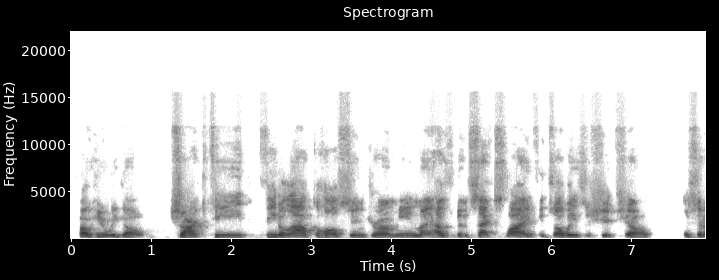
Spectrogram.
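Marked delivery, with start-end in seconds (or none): 1.2-7.3 higher, whiny mock complaint; mocking whiny list. Reading the friend's complaints aloud, lightly mocking and whiny. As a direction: whine the list as a parody.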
